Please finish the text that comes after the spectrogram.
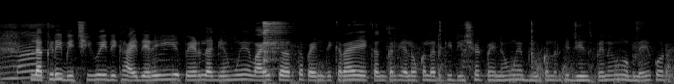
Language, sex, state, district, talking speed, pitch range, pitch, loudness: Hindi, female, Bihar, Sitamarhi, 310 wpm, 195-215 Hz, 200 Hz, -31 LUFS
